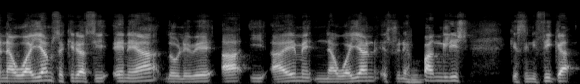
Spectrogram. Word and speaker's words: Nawaiam: Nahuayán se escribe así, N-A-W-A-I-A-M. Nahuayán es un Spanglish que significa aquí ahora, básicamente, que es como viven los millennials y los centennials.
